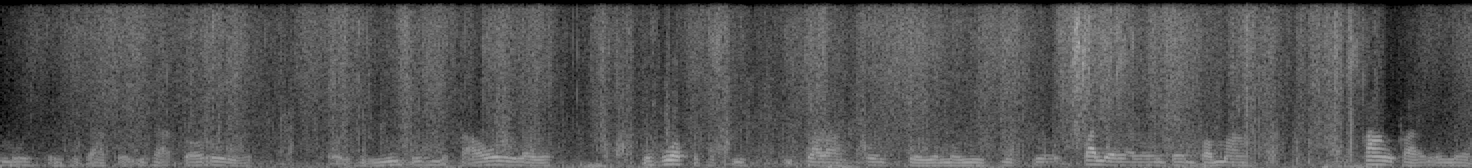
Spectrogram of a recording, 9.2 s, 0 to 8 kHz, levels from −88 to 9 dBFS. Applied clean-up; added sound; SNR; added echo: none; Walk, footsteps; 0 dB; none.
